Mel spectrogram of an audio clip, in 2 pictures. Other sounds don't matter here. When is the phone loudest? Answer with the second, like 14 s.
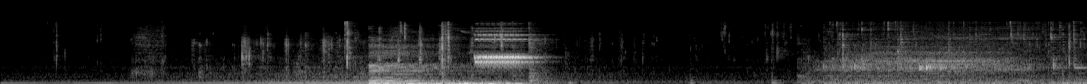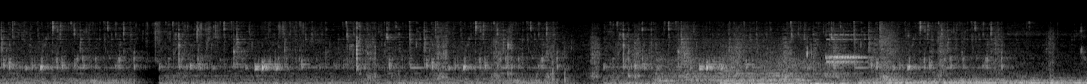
5 s.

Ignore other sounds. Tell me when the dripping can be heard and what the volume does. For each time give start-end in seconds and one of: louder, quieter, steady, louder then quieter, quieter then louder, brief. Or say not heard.
7.7-21.7 steady.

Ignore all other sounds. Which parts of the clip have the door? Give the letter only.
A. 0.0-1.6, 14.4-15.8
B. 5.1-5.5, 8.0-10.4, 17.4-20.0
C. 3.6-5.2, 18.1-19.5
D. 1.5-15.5
B.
